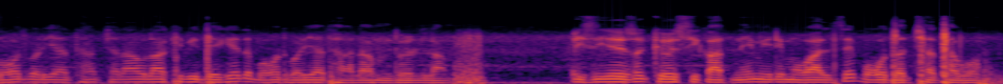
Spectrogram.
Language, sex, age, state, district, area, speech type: Urdu, male, 18-30, Bihar, Madhubani, rural, spontaneous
